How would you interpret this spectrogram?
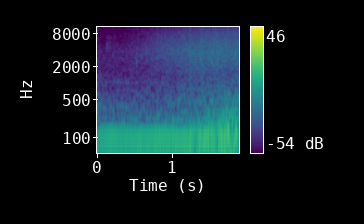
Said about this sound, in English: That's the storm.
